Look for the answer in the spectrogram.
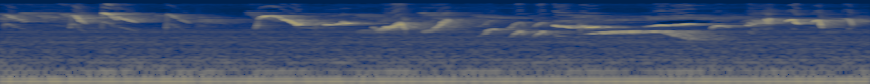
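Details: Rapid high warbling of a white-eye, from audio meant to coax a bird into singing: overlapping slurred whistles and chirps, with a run of falling, longer whistled notes toward the end.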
